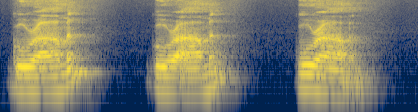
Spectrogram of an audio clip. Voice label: "guraamanj", Dhurga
